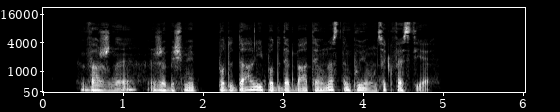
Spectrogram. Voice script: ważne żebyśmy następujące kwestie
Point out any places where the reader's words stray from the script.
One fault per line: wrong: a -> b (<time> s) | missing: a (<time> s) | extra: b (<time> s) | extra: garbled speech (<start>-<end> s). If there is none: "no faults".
extra: poddali pod debatę (2.2 s)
